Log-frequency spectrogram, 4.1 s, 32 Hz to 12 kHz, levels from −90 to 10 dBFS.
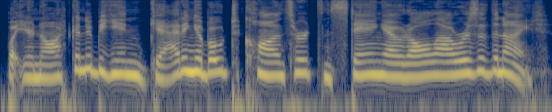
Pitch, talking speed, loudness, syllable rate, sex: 230 Hz, 260 wpm, -16 LUFS, 5.7 syllables/s, female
